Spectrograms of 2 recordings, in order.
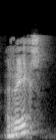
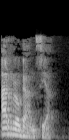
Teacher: R is rolled, which can be difficult for English speaker.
